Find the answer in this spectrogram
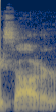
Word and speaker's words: solder: Isn't that like a weird way to spell it? Like we say solder, but it's spelled like that.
